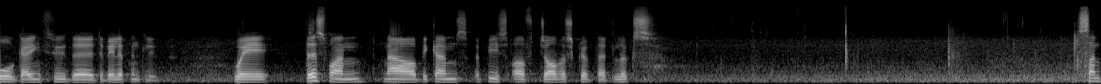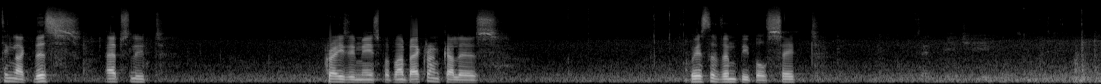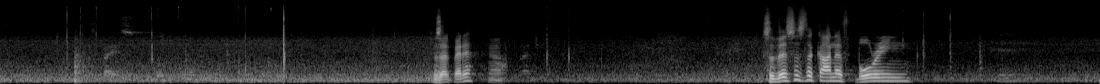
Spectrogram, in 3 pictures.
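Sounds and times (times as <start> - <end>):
low room noise: 0.0 - 33.0
laptop keystroke clicks: 22.6 - 25.0.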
